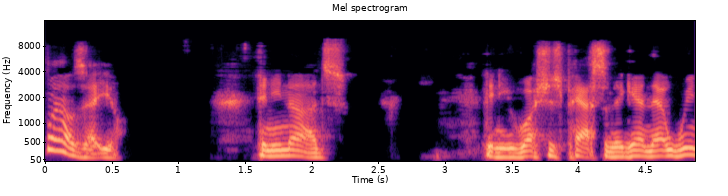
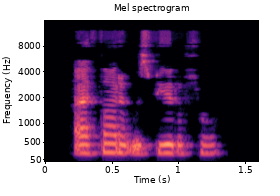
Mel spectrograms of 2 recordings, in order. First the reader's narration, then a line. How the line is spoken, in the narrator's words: just very quietly says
